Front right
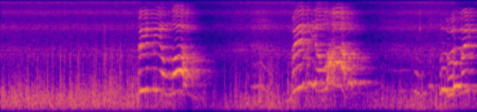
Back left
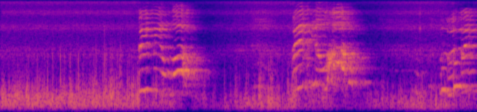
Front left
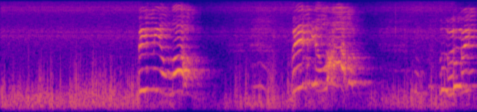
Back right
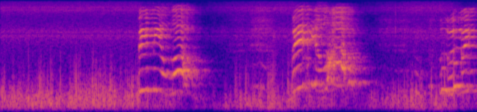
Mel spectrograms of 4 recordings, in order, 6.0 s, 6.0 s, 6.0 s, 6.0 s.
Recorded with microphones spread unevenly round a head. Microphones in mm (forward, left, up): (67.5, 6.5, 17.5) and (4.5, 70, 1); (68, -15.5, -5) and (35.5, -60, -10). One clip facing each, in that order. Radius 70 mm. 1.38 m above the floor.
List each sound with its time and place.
1.7 s a shout: 25° right, 1.0 m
